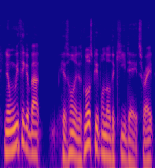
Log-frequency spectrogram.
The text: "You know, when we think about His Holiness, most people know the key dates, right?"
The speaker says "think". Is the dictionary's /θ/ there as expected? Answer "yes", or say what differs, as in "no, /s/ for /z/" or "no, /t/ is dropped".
yes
